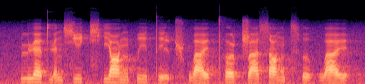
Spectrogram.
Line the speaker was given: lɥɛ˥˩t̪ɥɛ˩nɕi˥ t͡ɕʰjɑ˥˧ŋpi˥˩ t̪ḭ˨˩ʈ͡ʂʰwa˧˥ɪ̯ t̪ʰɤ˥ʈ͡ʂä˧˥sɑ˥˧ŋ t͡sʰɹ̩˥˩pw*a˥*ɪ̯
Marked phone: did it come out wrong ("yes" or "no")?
no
